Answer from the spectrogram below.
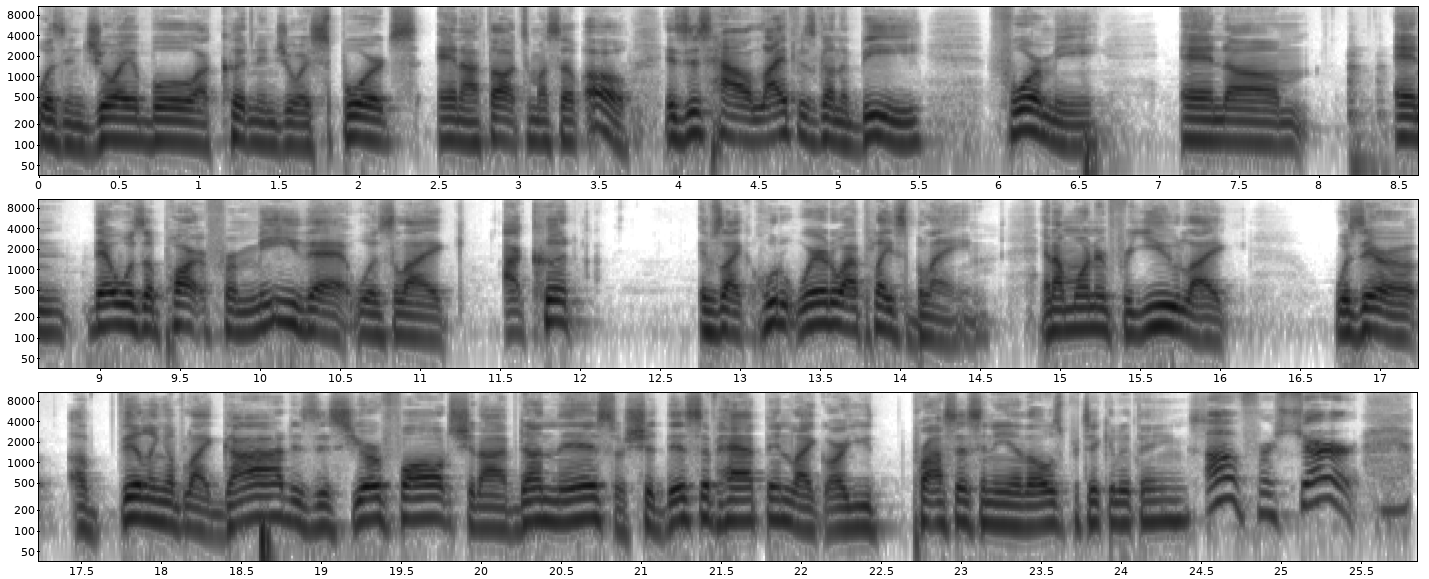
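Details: Adult man speaking; ordinary speech.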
